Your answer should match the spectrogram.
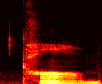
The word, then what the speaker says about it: calm: Notice that I'm not pronouncing the L, calm.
